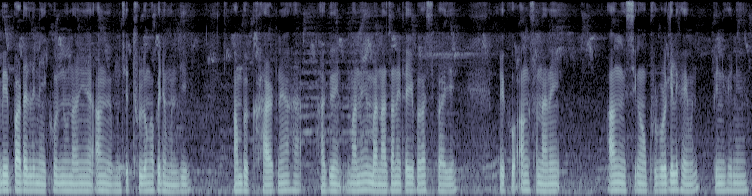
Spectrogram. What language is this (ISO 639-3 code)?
brx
